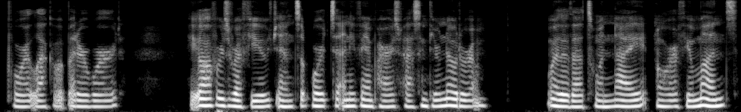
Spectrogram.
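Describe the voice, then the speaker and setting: A woman playing a confident, reassuring werewolf pack beta in a scripted audio roleplay, speaking in a measured, explanatory way. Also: sits low, dark tone, dry recording, clean studio sound.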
